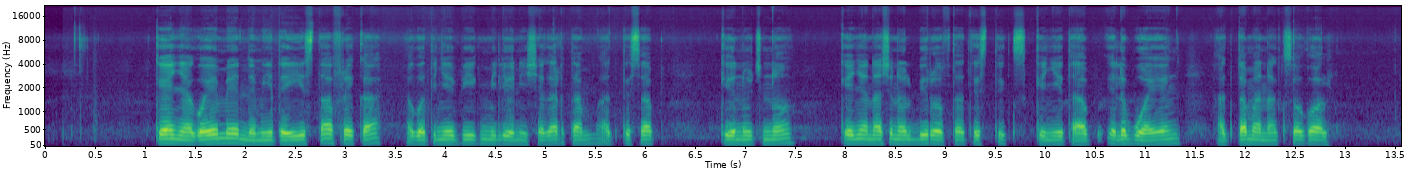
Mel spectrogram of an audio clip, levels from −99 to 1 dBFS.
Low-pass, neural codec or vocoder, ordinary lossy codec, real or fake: none; vocoder, 44.1 kHz, 128 mel bands, Pupu-Vocoder; none; fake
